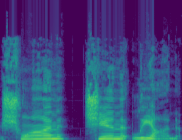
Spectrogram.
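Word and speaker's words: Chuan Xin Lian: And it's something called, I pronounce it Xuan Chin Lian, but it's spelt, let me spell it for you, Chuan is one word, and then Xin is the second word, and the third word is Lian.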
